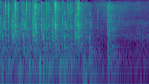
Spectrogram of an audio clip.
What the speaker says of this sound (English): this machine sounds like not a sewing machine, but a group of horses that is walking down the road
